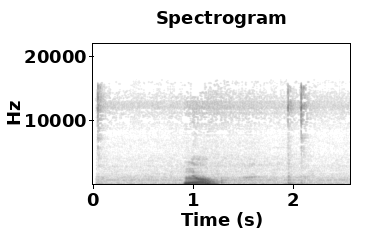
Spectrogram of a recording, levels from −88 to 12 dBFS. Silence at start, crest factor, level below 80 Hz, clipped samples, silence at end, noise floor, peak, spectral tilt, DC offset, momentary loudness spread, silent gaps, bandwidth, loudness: 0.05 s; 20 dB; -64 dBFS; under 0.1%; 0.45 s; -61 dBFS; -12 dBFS; -9 dB/octave; under 0.1%; 22 LU; none; 16.5 kHz; -30 LUFS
